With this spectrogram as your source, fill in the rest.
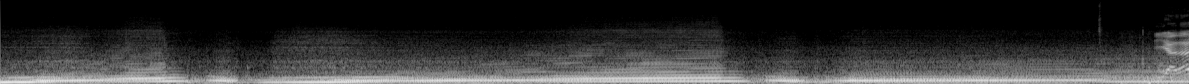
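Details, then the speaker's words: Twin-turbo VR30-swapped Nissan 350Z with a newly installed Tomei Ti titanium exhaust, driving: the engine pulls through the gears with a light tapping rattle over the exhaust drone, heard as cabin vibration. The exhaust pipe is hitting the car's subframe. "I noticed a weird inside of the cabin noise like a vibrating noise turns out the wipe is actually hitting the subframe of the car"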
